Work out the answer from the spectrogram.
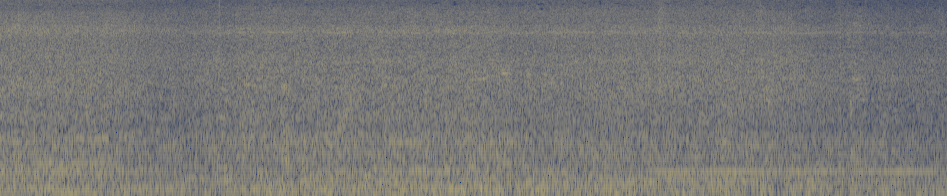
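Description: Steady mechanical hum of a Vibrant Express high-speed train standing at the platform, with a faint steady whine running through it.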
